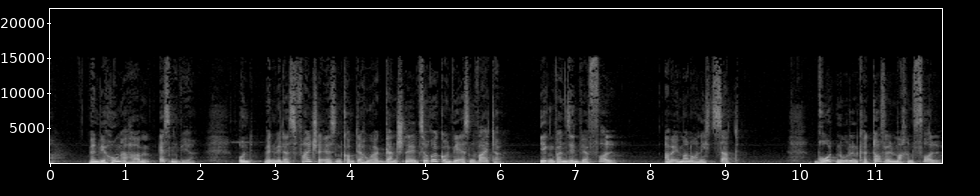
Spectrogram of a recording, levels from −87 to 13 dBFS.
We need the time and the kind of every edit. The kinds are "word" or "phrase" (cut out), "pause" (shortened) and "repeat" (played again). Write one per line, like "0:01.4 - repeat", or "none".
0:04.9 - word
